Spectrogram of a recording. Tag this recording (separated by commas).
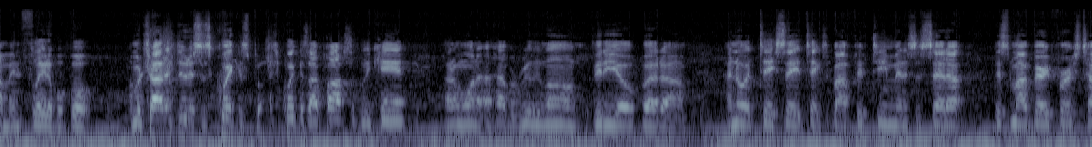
Speech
